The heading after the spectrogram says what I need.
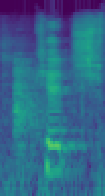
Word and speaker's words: Kitsch: Okay, I got Kitsch Flamingo. Guess that's how you pronounce it. It's like kitschy.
